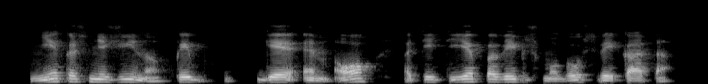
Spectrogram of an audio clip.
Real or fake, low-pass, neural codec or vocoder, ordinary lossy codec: real; 7.2 kHz; none; Opus, 24 kbps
